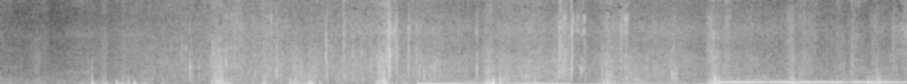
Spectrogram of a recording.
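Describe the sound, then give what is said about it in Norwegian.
Steady footsteps crunch at a walking pace along a path through rugged, heavily vegetated terrain in Baneheia, running right past a crime scene, with faint rustling and a low hum drifting in partway through. “Og så vil du se når vi går den stien som går rett ved åstedet, kan du ikke se åstedet fra.”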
